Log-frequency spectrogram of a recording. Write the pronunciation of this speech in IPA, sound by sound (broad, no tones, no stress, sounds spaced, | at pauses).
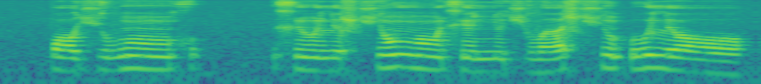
p ɔː ç u v õː x | xʲ õː lʲ o ɬ ç ɔ̃ ŋ ɔ̃ː xʲ ɐ̃ ɲ ɔ̃ ç v ɐː ɬ ç ũ ʔ u lʲ ɔː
